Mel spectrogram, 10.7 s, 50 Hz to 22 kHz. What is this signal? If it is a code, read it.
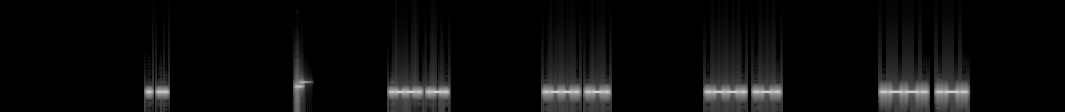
Morse code, heard as a keyed tone, about 36 wpm, 700 Hz. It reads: EI PR PR PR PR
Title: Speed-Racing Multi-letter Phonemes - 30wpm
